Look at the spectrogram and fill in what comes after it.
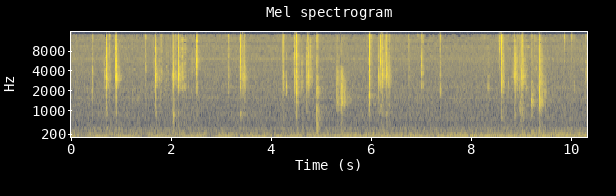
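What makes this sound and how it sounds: A solid, oval, translucent green glycerin soap bar held in the palm has its surface scraped with a utility knife blade, curling off thin shavings. The scraping comes as a rapid series of crisp, dry clicks and short bright scratches, some drawn out into brief rasps. They sit over a steady low hum, and each one dies away almost at once.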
